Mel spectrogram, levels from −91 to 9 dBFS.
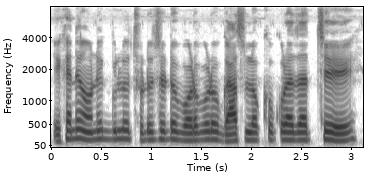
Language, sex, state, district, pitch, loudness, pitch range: Bengali, male, West Bengal, Alipurduar, 165 Hz, -17 LUFS, 155-175 Hz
